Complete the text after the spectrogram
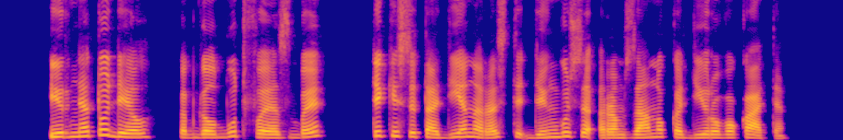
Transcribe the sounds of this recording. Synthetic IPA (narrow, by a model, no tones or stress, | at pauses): ɪɾnʲɛt̪oːd̪ʲeːlˠ | kɐt̪ɡɐlˠbuːt̪fəɛzbɛ | t̪ʲɪkʲɪsʲɪt̪ɑːd̪ʲiɛnɑɾɐsʲt̪ʲɪd̪ʲɪŋɡʊsʲɛɾɐmzɑːnoːkɐd̪ʲiːɾoːʋoːkɑːt̪ʲɛ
